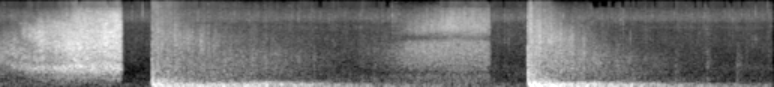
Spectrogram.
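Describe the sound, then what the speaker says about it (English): Mortar shell explosions in the video game PUBG, two heavy booming blasts a few seconds apart, each followed by a long rumbling, crackling decay like falling debris, loud and alone without talk. "at least I can set up a mark and do a proper mortaring"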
